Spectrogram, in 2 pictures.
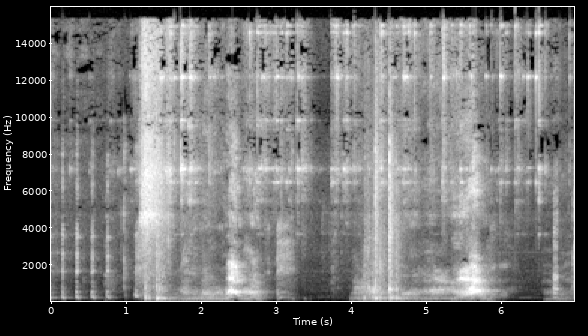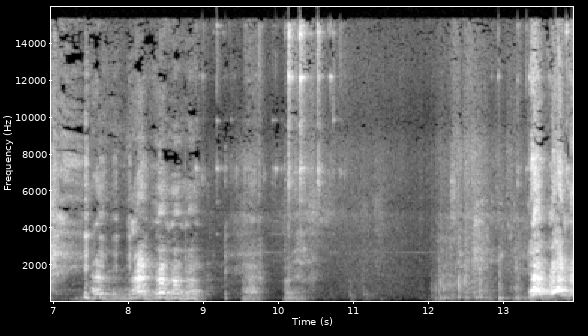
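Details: Palestinian street dog living in Canada, playing excitedly with a lamp shade, produces repeated snarling growls and sharp barks in uneven bursts, with brief quiet gaps and a loud final outburst.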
